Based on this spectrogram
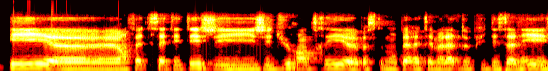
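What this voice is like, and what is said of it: French accent. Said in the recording (French): “je suis française, j'imagine que les gens l'auront peut-être entendu à mon accent”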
